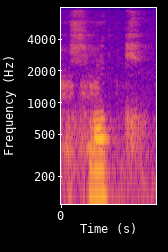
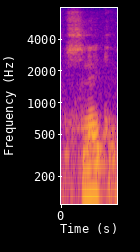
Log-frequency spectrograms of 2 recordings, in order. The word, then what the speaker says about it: Schleich: alors aujourd'hui nous allons regarder le cosur de Schlek alors au début je prononc schle mais en fait c'est comme c'est une marque allemande j'ai entendu des Allemands prononcés Schlek donc je me suis adapté et je le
